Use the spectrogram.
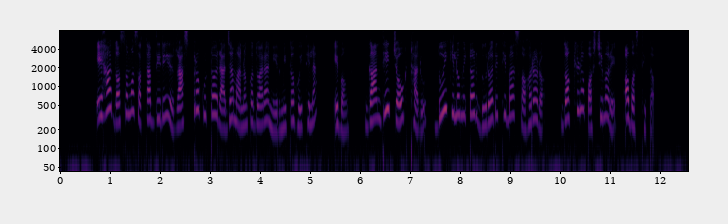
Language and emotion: Odia, neutral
